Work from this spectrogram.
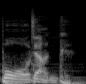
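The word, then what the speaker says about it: Боодог: as Big to make big pronounced Bor dug the butcher cuts the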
